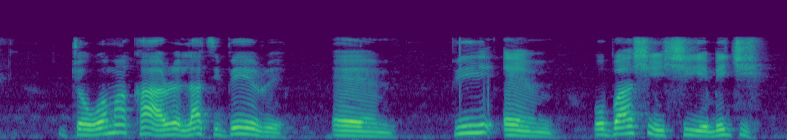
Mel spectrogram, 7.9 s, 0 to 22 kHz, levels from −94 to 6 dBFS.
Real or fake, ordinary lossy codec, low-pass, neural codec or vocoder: real; none; 7.2 kHz; none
